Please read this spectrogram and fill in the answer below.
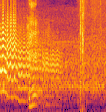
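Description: A comic sound effect: a whistle-like tone sliding down in pitch with a wobble, fading out about half a second in. A short sharp click comes about a second and a half in.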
